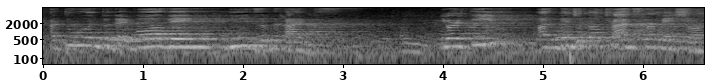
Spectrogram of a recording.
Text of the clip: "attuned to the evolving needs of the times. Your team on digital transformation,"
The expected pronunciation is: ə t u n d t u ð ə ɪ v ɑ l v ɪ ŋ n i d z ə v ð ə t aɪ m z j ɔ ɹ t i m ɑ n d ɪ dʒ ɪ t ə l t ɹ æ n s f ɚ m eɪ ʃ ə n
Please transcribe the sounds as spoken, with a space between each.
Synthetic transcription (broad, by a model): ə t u n t u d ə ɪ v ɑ l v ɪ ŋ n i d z ə v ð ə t aɪ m s j ɔ ɹ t i m ɑ n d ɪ dʒ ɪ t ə l t ɹ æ n s f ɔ m eɪ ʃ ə n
